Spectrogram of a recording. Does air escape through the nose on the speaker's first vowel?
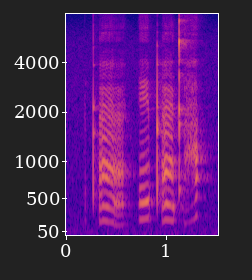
yes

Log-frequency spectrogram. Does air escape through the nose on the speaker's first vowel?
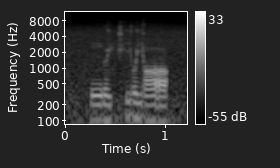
no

